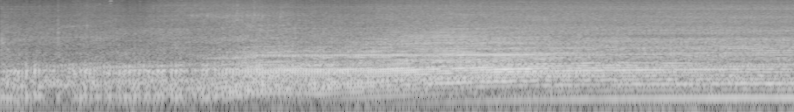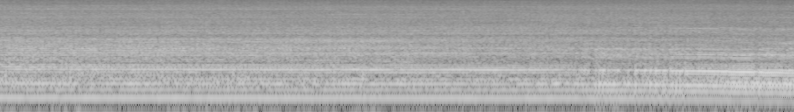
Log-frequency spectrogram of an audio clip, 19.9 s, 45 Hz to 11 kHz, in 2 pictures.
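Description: Suzuki GSX-R150's single-cylinder engine running under way, its note rising over the first few seconds as the bike picks up speed, then holding steady at a low cruising speed.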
